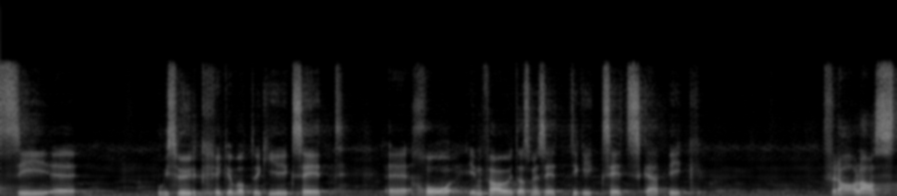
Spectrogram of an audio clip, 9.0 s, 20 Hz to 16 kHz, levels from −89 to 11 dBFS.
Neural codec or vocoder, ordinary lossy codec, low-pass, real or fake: codec, 24 kHz, 1.2 kbps, DualCodec; none; 10.8 kHz; fake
